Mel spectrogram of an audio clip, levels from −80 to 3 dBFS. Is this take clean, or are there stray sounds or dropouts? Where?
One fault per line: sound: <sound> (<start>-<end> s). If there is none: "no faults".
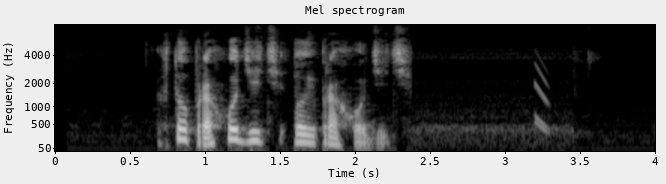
sound: chirp (3.2-3.3 s)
